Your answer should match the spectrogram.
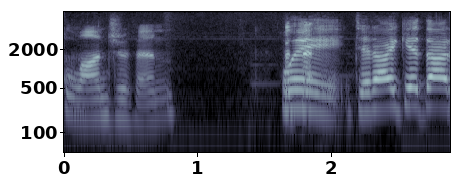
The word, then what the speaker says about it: Langevin: Emma Langevin or Langevin? Neither. Nobody ever gets it. Drama. It's Langevin.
